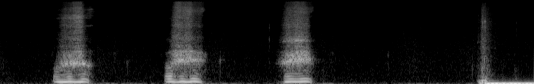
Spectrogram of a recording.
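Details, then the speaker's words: Vocal imitation of an aortic stenosis systolic murmur heard by stethoscope at the second intercostal space: three strained, groaning whooshes, evenly spaced, as the left ventricle struggles to eject blood, then a brief noise burst. "you can hear the noises of that blood not really leaving the hearts easily and what you can hear is"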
